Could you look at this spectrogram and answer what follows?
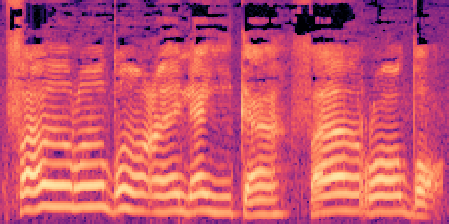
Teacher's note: ra dengan dad ni tebal, fa tidak ya.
